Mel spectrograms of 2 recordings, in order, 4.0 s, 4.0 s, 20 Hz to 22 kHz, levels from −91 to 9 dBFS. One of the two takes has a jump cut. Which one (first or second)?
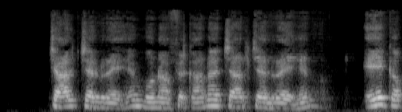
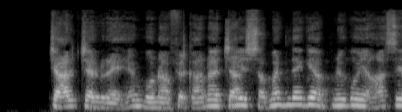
second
